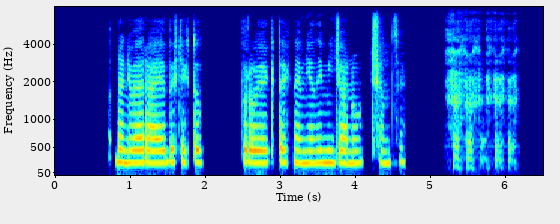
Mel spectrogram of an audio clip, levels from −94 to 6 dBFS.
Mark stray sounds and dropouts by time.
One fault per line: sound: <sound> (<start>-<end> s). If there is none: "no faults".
sound: laugh (5.2-6.2 s)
